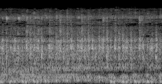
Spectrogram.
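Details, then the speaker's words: Nissan Maxima J30 VG30E V6 at unstable idle, after switching from 5W30 synthetic to 5W40 and adding an oil additive: light fast ticking knock over the engine note with slight stumble; owner suspects lifters, rocker arm or clogged oil passages, unconfirmed. "Но что-то пошло не так. Несколько проблем сразу. И стук двигателя появился."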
